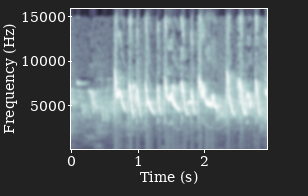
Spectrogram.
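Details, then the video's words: Sooty-headed bulbul (pleci) recorded casually while the recordist sat nearby; after a quiet start, a fast run of high, sharply rising-and-falling whistled notes repeats rapidly with chattering twitters, no other clear sounds. "Pleci Durasi"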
